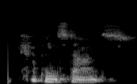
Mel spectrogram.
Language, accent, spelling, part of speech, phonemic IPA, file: English, Southern England, happenstance, noun, /ˈhap(ə)nˌstɑːns/, LL-Q1860 (eng)-happenstance.wav
- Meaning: 1. The chance or random quality of an event or circumstance 2. A chance or random event or circumstance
